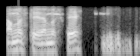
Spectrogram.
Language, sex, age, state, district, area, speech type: Kannada, male, 18-30, Karnataka, Tumkur, urban, conversation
